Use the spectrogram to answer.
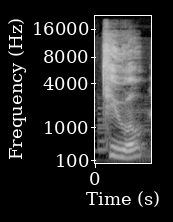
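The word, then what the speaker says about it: kewl: He says the word cool constantly, and in a way where the writers have to spell it K-E-W-L, so it's more like cool, and he has one of the most punchable faces in comics.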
